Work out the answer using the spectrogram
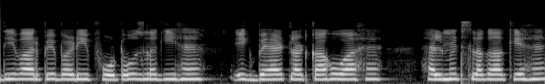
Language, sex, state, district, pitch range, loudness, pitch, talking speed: Hindi, female, Bihar, Patna, 230-240 Hz, -13 LUFS, 235 Hz, 165 wpm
